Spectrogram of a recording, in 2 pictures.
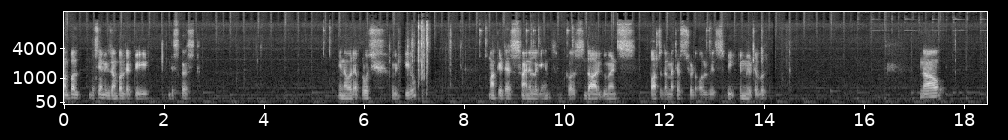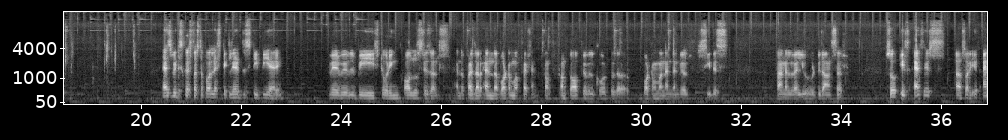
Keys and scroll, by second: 13.6 Tab.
